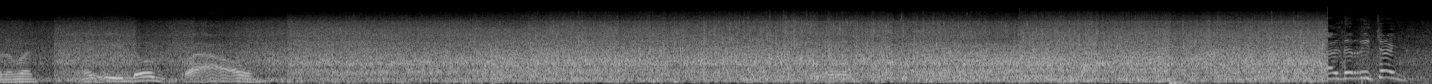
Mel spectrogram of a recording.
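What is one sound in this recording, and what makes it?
A river rushes loudly over rocks.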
